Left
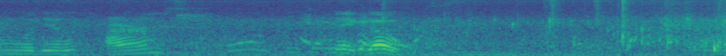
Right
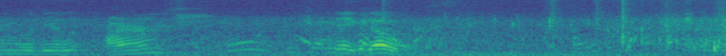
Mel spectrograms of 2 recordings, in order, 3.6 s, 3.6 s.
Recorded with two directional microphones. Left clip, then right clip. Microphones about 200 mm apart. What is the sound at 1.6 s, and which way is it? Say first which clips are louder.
Speech: right 1 dB; 5° left (ahead or behind).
